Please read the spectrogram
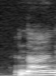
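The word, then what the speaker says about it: nein: whole on my own nine is how you say no in German I still love saying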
